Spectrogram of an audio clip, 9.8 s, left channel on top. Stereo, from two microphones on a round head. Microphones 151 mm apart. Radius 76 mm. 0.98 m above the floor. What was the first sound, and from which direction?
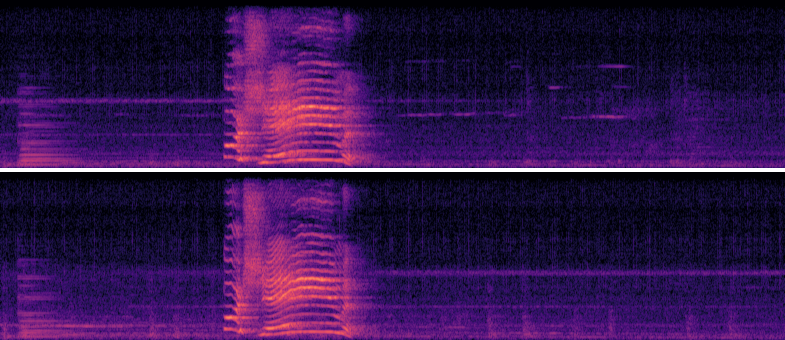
A piano, 50° right (ahead or behind).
